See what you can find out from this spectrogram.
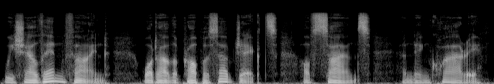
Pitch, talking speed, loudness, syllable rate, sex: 90 Hz, 160 wpm, -21 LUFS, 4.8 syllables/s, male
